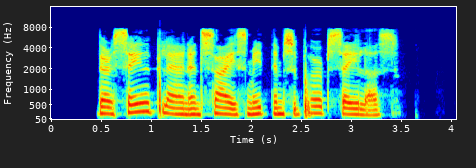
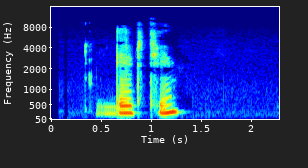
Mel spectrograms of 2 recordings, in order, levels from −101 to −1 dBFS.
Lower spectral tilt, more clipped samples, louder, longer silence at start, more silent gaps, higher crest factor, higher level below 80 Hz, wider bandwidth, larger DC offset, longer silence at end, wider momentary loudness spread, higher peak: second, -4 dB/octave vs -5.5 dB/octave; neither; first, -17 LUFS vs -25 LUFS; about the same, 0.45 s vs 0.5 s; neither; about the same, 18 dB vs 18 dB; first, -62 dBFS vs -80 dBFS; about the same, 8 kHz vs 8 kHz; neither; second, 0.6 s vs 1 s; second, 6 LU vs 9 LU; first, 0 dBFS vs -10 dBFS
